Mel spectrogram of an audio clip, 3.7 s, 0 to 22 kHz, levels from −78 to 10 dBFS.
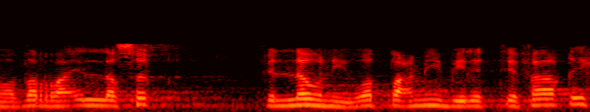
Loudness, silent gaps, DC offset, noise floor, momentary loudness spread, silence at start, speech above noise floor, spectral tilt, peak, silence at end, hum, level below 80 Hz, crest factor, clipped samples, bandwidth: -33 LUFS; none; under 0.1%; -57 dBFS; 9 LU; 0 s; 25 dB; -7.5 dB/octave; -14 dBFS; 0 s; none; -68 dBFS; 18 dB; under 0.1%; 5.2 kHz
